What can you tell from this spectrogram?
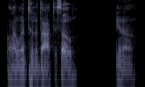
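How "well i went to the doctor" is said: low, dull, lifeless, flat put-on monotone. Joking about ending up unwell and talking in a put-on monotone voice. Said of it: "having one of these monotone voices like".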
